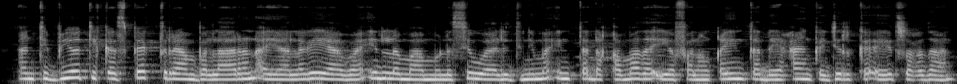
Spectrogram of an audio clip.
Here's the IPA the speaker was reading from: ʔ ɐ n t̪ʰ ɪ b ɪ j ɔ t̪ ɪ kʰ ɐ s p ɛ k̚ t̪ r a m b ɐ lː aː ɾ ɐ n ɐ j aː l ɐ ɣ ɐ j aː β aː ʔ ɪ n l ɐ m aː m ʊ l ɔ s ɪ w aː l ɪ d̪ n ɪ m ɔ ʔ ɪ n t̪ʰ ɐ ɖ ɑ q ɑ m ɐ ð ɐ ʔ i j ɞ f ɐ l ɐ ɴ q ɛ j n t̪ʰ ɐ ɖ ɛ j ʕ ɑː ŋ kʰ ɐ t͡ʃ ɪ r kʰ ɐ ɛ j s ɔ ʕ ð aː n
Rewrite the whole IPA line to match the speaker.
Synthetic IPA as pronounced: ʔ ɐ n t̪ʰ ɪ b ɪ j ɔ t̪ ɪ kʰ ɐ s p ɛ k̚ t̪ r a m b ɐ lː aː ɾ ɐ n ɐ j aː l ɐ ɣ ɐ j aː β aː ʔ ɪ n l ɐ m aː m ʊ l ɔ s ɪ w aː l ɪ d̪ n ɪ m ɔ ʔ ɪ n t̪ʰ ɐ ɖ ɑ q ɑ m ɐ ð ɐ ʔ i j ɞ f ɐ l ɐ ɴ q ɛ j n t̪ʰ ɐ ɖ ɛ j ʕ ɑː ŋ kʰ ɐ t͡ʃ ɪ r kʰ ɐ ɛ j s ɔ ʕ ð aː n

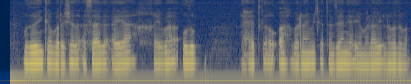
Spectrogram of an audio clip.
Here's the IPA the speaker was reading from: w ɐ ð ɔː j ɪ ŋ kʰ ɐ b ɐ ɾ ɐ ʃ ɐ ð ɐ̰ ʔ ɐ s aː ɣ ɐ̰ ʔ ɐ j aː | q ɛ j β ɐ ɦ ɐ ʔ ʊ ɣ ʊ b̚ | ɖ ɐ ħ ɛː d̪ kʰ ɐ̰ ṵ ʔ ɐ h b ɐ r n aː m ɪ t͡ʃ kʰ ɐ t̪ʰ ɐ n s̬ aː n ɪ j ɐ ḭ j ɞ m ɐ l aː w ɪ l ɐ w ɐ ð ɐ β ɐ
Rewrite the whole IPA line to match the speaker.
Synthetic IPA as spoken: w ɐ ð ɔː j ɪ ŋ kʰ ɐ b ɐ ɾ ɐ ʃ ɐ ð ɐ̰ ʔ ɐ s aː ɣ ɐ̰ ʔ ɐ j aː | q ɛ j β ɐ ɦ ɐ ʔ ʊ ð ʊ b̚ | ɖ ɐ ħ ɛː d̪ kʰ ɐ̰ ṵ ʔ ɐ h b ɐ r n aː m ɪ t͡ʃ kʰ ɐ t̪ʰ ɐ n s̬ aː n ɪ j ɐ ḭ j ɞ m ɐ l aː w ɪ l ɐ β ɐ ð ɐ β ɐ

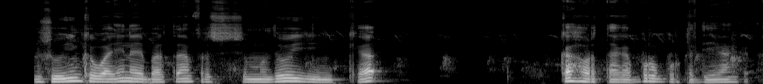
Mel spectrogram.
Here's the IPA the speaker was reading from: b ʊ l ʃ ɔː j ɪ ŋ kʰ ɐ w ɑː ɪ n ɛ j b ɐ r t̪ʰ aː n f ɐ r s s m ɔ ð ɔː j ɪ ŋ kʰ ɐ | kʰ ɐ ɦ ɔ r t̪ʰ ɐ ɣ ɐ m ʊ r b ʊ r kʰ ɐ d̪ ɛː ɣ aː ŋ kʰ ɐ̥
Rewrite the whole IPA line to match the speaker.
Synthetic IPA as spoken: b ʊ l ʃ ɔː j ɪ ŋ kʰ ɐ w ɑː ɪ n ɛ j b ɐ r t̪ʰ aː n f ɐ r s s m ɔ ð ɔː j ɪ ŋ kʰ ɐ | kʰ ɐ ɦ ɔ r t̪ʰ ɐ ɣ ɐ b ʊ r b ʊ r kʰ ɐ d̪ ɛː ɣ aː ŋ kʰ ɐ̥

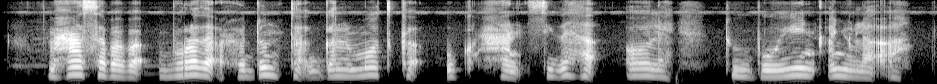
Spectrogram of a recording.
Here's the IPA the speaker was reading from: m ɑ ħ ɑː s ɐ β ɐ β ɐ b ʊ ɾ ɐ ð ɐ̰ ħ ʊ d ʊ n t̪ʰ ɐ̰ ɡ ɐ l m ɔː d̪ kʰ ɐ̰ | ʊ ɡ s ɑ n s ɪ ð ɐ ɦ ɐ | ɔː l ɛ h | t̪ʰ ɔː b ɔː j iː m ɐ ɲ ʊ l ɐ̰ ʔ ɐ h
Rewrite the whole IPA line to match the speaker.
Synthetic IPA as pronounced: m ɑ ħ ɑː s ɐ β ɐ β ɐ b ʊ ɾ ɐ ð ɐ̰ ħ ʊ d ʊ n t̪ʰ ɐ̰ ɡ ɐ l m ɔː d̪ kʰ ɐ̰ | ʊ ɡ ħ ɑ n s ɪ ð ɐ ɦ ɐ | ɔː l ɛ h | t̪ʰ uː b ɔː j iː n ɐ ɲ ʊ l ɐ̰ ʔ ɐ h

